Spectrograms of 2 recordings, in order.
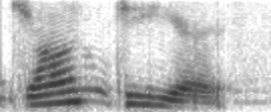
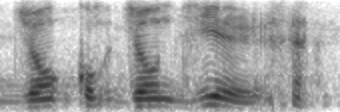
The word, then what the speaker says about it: John Deere: O nome da empresa que eu trabalho se pronuncia John Deere. – Ah, correto. John Deere.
